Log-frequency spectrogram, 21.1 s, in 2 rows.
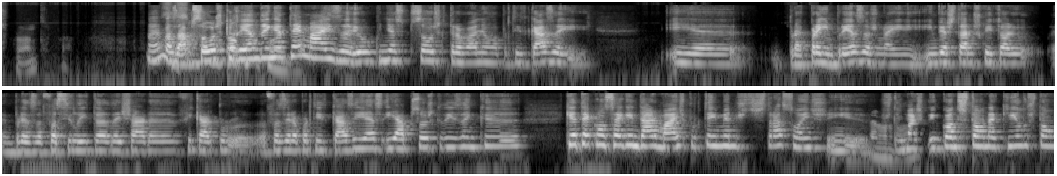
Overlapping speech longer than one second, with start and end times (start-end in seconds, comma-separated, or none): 1.6-2.9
